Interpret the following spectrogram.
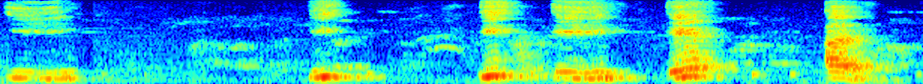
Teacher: इनका उच्चारण आप करके देखिए, उच्चारण जब आप करेंगे तो आपको खुद पता चल जाएगा कि ई, ए का उच्चारण करने में जीभ का आगे वाला हिस्सा काम कर रहा है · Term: अग्र स्वर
